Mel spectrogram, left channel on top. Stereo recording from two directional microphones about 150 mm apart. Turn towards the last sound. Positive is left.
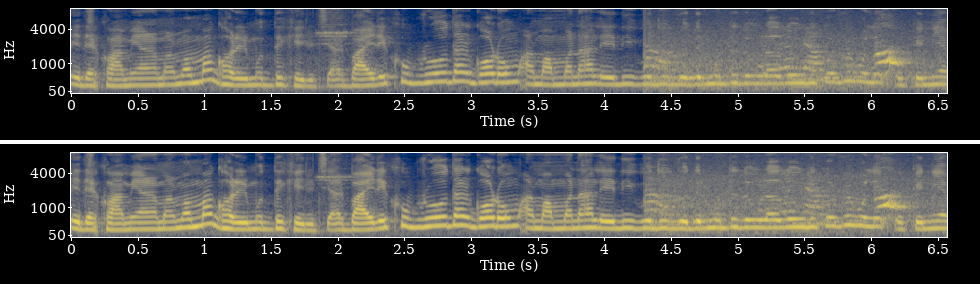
turn(degrees=-30)  # may be behind; listen again after turning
